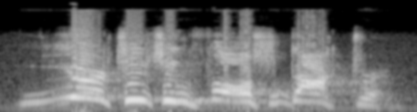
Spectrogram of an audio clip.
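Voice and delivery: high, loud accusing yell; ranting preacher shout. Retold or imitated. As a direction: thunder it at him from the pulpit. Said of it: "ranted and raved and waved his arms".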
